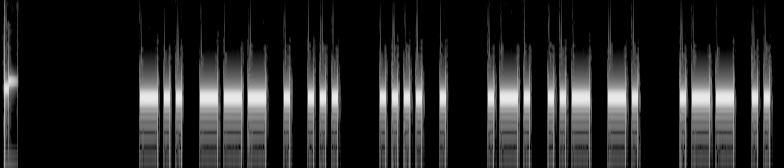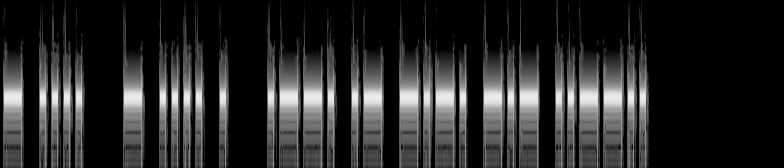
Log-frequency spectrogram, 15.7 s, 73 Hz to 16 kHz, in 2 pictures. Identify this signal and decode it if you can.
Morse code, heard as a keyed tone, about 20 wpm, 700 Hz. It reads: DOES HE RUN WITH THE PACK?
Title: Sentences from Top 1300 Words 20wpm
